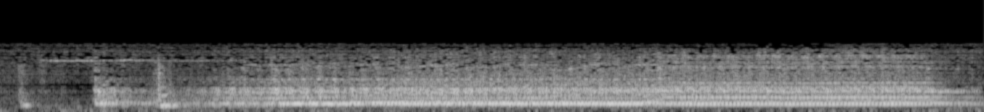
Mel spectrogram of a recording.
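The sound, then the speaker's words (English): The Blue Beetle's speedy motor car starts up at night and its engine roars steadily at speed, a loud, continuous droning hum with no voices, holding its pitch for several seconds before easing slightly at the end. “Again, the Blue Beetle rides the night wind. In his speedy motor car, he sets out in search of the murderers of Banker Ridley.”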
